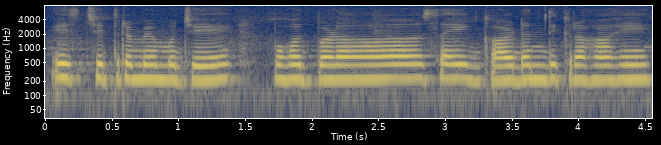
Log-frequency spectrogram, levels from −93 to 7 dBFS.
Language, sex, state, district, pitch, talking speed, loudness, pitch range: Hindi, female, Madhya Pradesh, Bhopal, 225 Hz, 160 wpm, -14 LUFS, 220-230 Hz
